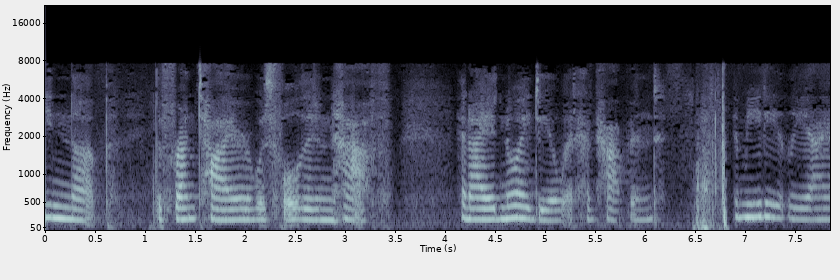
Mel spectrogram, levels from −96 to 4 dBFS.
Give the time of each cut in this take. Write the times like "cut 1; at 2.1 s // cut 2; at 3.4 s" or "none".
cut 1; at 5.5 s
